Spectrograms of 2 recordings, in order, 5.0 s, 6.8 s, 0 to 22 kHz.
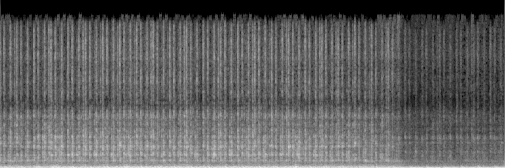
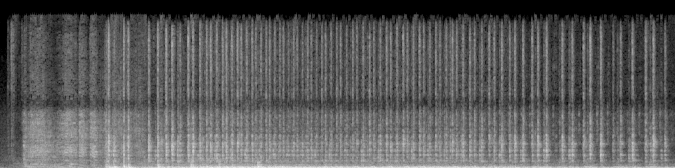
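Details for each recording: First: Chevelle V8 that sat for years, just restarted after fresh fuel, new spark plugs, water in the cooling system and a borrowed battery; exhaust cutout open. Deep loud lumpy rumble with steady pulsing exhaust beats; running pretty good. Normal running. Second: Chevelle V8 that sat for years, with fresh fuel and plugs over old gas in the tank, a borrowed battery and water coolant. It catches, runs rough and uneven for a few seconds, then sags and dies. Old gas is suspected. Starts then stumbles and stalls.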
